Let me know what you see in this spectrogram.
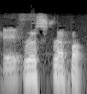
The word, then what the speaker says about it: Restrepo: The first is called Restrempo, which is spelled Restrepo.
